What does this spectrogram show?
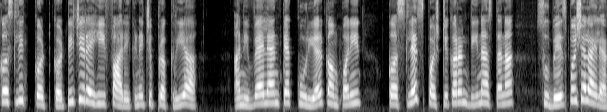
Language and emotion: Goan Konkani, disgusted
